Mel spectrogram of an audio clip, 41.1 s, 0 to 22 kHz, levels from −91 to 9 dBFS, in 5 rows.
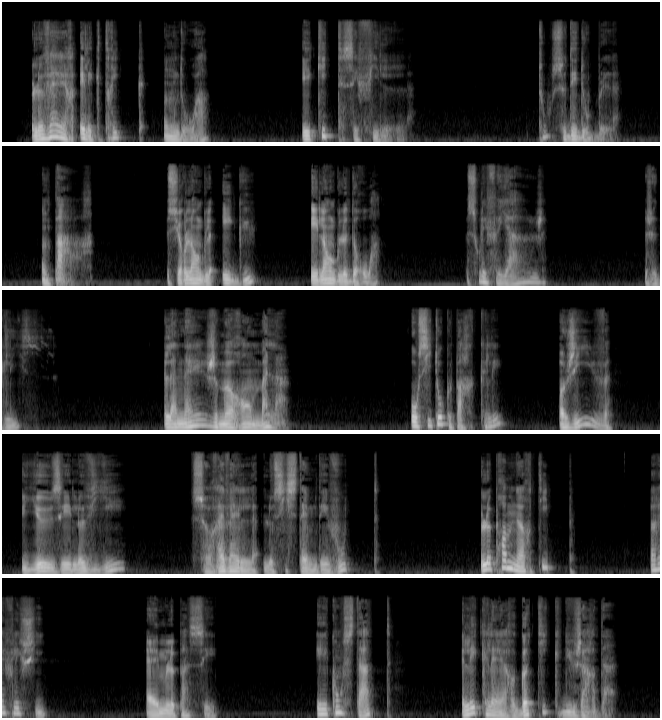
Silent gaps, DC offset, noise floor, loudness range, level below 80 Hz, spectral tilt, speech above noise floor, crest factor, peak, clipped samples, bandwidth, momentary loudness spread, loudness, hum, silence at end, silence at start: none; under 0.1%; -74 dBFS; 10 LU; -42 dBFS; -5.5 dB/octave; 53 dB; 24 dB; 0 dBFS; under 0.1%; 12.5 kHz; 17 LU; -22 LUFS; none; 0.6 s; 0.35 s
